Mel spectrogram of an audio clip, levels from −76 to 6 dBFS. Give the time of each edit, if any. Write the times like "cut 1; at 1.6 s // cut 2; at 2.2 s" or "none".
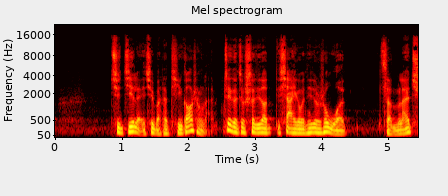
cut 1; at 2.4 s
